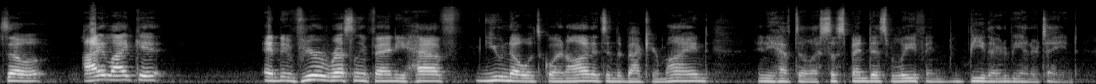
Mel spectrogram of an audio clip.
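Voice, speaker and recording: This man's voice is somewhat breathy and fairly high in pitch, with ordinary pitch variation. He keeps a moderate pace. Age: 40s. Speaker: comedian. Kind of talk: casual chat.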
